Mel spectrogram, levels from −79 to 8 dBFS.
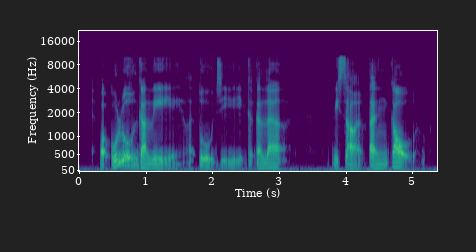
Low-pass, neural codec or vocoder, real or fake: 9.9 kHz; autoencoder, 22.05 kHz, a latent of 192 numbers a frame, VITS, trained on many speakers; fake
